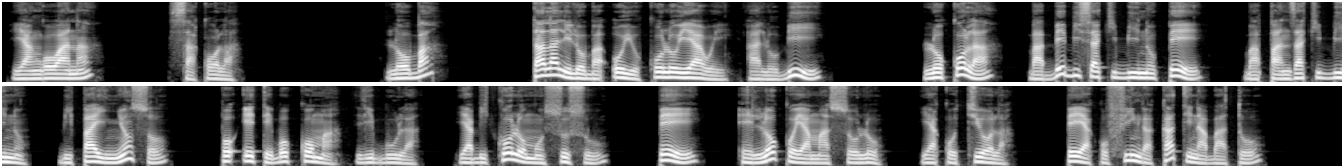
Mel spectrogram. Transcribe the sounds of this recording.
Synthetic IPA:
ja˨ŋɡo˦wa˦na˦ | sa˨ko˦la˦ | lo˨ba˦ | ta˦la˦li˨lo˨ba˨ʔo˦jo˨ko˦lo˦ja˦we˨ | a˨lo˨bi˦ | lo˨ko˦la˨ | ba˨be˦bi˦sa˦ki˦bi˦no˦pe˦ | ba˨pa˨nza˦ki˦bi˦no˦ | bi˨pa˦i˨ɲɔ˦nsɔ˨ | po˦ʔe˦te˨bo˦ko˦ma˨li˨bu˨la˨ | ja˨bi˨ko˦lo˨mo˨su˦su˨ | pe˦ | e˨lɔ˦kɔ˨ja˨ma˨so˨lo˦ | ja˨ko˨ti˦o˦la˨ | pe˦ja˨ko˨fi˦ŋɡa˨ka˦ti˨na˨ba˨to˨

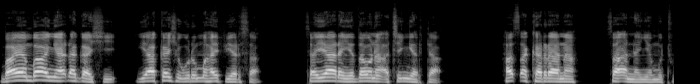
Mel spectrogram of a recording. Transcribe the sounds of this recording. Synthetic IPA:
baː˦jɐ˦mbaː˦jɐ˨ɲjaː˦ɗɐ˦ɡaː˨ʃi˦ | jaː˦kɐ˦jʃ̬i˨wʊ˦ɽɪ˦mːa˦ɦa˦jɸɪ˨jɐ˦rsa˨ʔ | sa˦jːaː˦ɽɐ˨ɲjaː˦za˦wnaː˨ʔa˨t͡ʃɪ˦ɲjɐ˨rta̰˨ʔ | ha˦sʼɐ˦kɐ˦rɽaː˦naː˦ | saː˦ʔa˨nːɐ˦ɲjaː˦mʊ˦tu̥˨

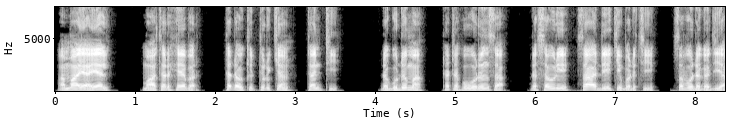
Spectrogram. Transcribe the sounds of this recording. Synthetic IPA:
ʔa˨mːaː˦jaː˨jɐ˦˨l | maː˨tɐ˦rɦeː˦bɐ˨r | ta˦ɗa˨wkʲi˦tʊ˦ɽkʲɛ˨ntɐ˦ntiː˨ | da˨ɡʷʊ˦dʊ˦maː˨ | ta˦tɐ˨ɸi˦wʊ˦ɽɪ˦nsa˨ʔ | da˨sa˦wɽiː˦saː˦ʔa˨dːa˨jɐ˦kʲeː˨bɐ˦ɽt͡ʃiː˦ | sɐ˦boː˨da˨ɡa˨d͡ʒɪ˦jaː˨

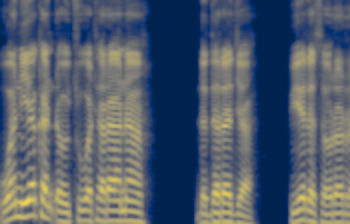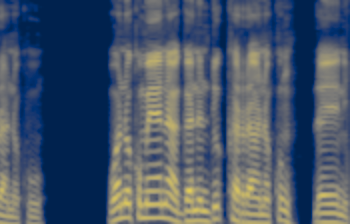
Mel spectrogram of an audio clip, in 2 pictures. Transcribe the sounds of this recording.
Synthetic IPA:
wɐ˦ni˦jɐ˦kɐ˨nɗa˨wkʲi˦wɐ˦ta˦ɾaː˦naː˦ | da˨dɐ˦ɾɐ˦d͡ʒaː˨ | ɸɪ˦je˦da˨s̬a˦wɽɐ˦rɽaː˨nɐ˨kʷuː˦ | wɐ˦ni˦kʷʊ˦ma˦jɐ˦naː˨ɡɐ˦nɪ˦ndʊ˦kːɐ˨nɽaː˨nɐ˨kʷʊ˦n | ɗɐ˦ja˦neː˨

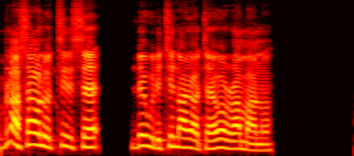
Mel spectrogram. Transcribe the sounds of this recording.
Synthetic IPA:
ɔ˨bla˦˨sa˦u˨lo˨tʰɪ˦˨sɛ˦ | de˦wu˨di˨tʰi˦nã˨jɔ˨tʰɛ˨˦wɔ˦˨a˦mã˨nʊ̃˦

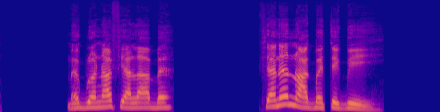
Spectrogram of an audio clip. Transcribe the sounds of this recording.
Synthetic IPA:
mɛ̃˨ɡ͡blɔ˨nã˦fi˨a˨la˦bɛ˦ | fi˨a˨nɛ̃˦nɔ̃˨a˨ɡ͡bɛ˨t̪e˨ɡ͡beː˨

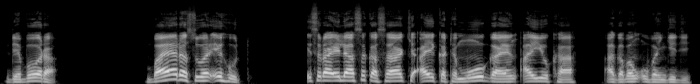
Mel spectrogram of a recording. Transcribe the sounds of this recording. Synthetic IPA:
de˨boː˦ɾa̰ː˨ | baː˦jɐ˦ɽɐ˨suː˦wɐ˦rʔe˦ɦʊ˨d̚ | ʔɪ˦sɾaː˦ʔiː˦laː˦sʊ˦ka˨saː˦kʲe˨ʔa˦jkɐ˨ta˨moː˦ɡaː˨jɐ˦ŋʔa˦jːʊ˦kaː˨ | ʔa˨ɡɐ˨bɐ˦ŋʔʊ˨bɐ˦ŋɡʲɪ˦d͡ʒḭː˨

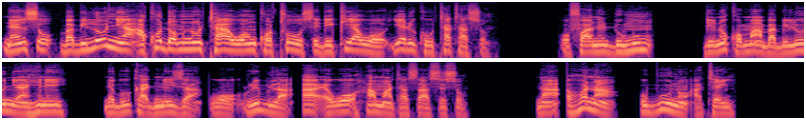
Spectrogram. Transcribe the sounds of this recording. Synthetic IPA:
nɛ̃˨n̩˦sʊ˦ba˨bi˨lo˦nĩ˨a˨ʔa˨kʰʊ̃˦dɔ̃˦mnʊ̃˦tʰaː˦˨wɔ̃˦ŋ̩˦kʰɔ˨tʰʊː˦˨sɛ˨de˨kʰi˦a˨wɔ˨jɛ˦ɾi˨kʰo˨tʰa˦tʰa˨sʊ˨ | wɔ˨faː˨nʊ̃˨do˨mũ˦m | dɪ˨nʊ̃˦kʰɔ˨mã˦˨ba˨bi˨lo˦nĩ˨a˨ɦɪ̃˦nɪ̃˦ | nã˨bu˨˦kʰa˨dne˦zi˨a̰˨wɔ˨ɾi˦bla̰˨a˨ɛ̰˨wɔ˦ha˦mã˨tʰa˨sa˨sɪ˦sʊ˨ | nã˨ɛ˨ɦɔ˦nã˨ | o˨bu˦˨nʊ̃˨ʔa̰˨tʰɛ̃˦n

